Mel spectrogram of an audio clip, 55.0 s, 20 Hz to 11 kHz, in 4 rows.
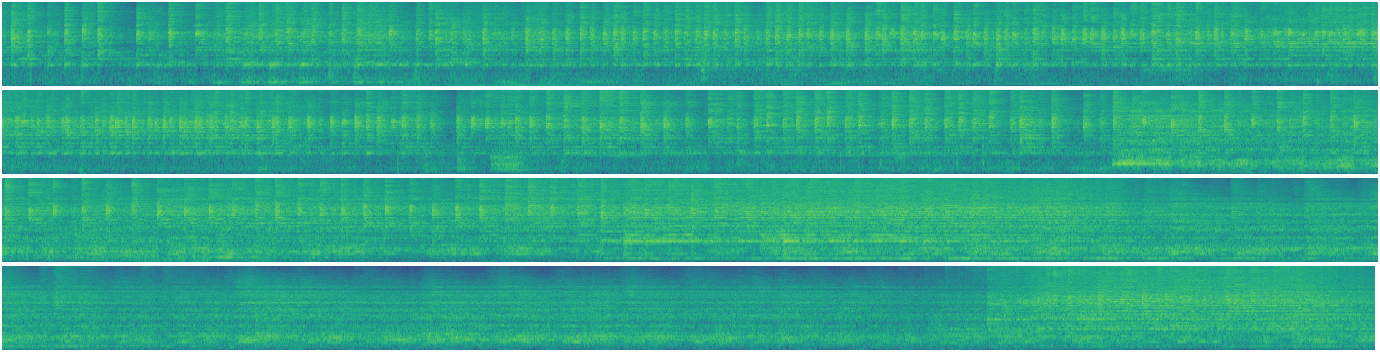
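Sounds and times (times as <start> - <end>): drumstick tapping cymbal: 0.0 - 55.0
low sustained pitched notes: 24.8 - 52.1.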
